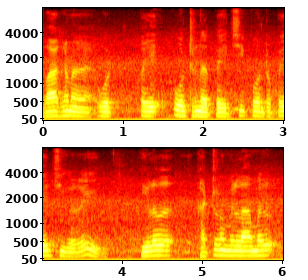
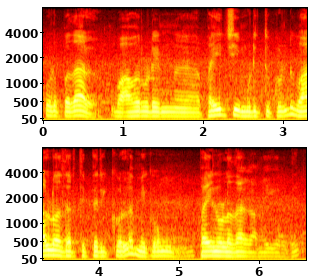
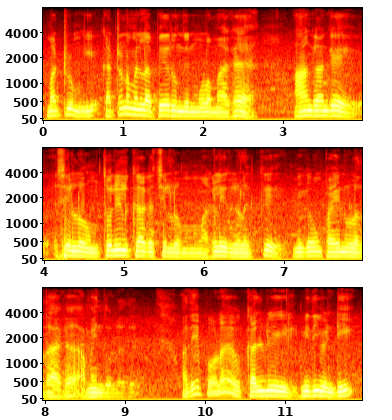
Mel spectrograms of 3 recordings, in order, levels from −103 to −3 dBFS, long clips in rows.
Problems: constant background noise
